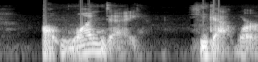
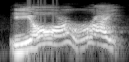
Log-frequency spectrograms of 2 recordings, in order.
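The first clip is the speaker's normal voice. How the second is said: put-on old woman; 9 semitones higher, 4 dB louder than usual. A narrator's reading.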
